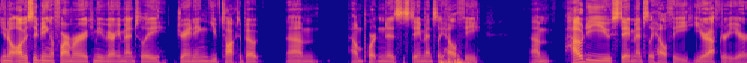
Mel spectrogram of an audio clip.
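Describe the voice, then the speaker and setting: In a Canadian accent, a man talks at a very fast pace with a fairly low pitch. His pitch varies in an ordinary way, and the recording is very clean with a silent background. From British Columbia, Canada. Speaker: farmer and podcast host. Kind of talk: casual interview. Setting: podcast studio.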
